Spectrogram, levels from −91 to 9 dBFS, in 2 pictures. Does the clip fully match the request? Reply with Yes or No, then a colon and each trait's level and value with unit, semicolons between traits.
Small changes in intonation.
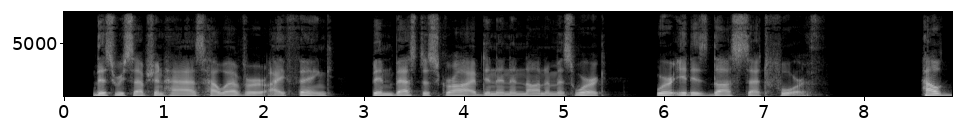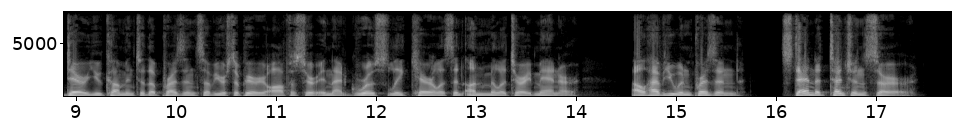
No: average, 4.4 semitones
